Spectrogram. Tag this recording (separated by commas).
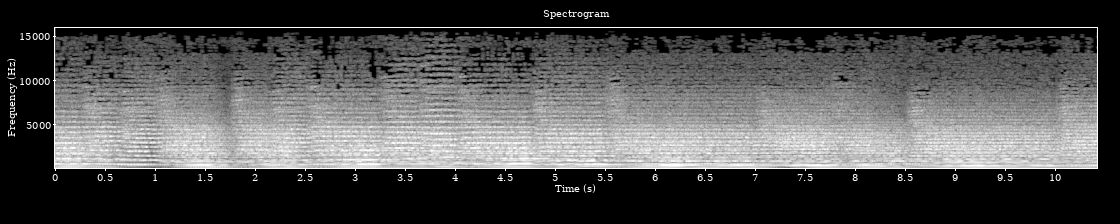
Music, Sad music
